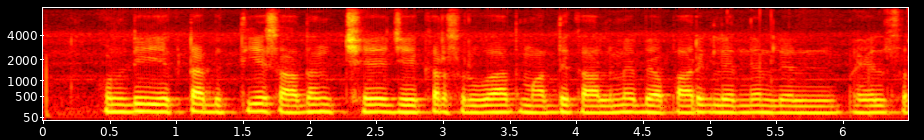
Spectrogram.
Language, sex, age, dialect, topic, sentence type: Maithili, male, 18-24, Eastern / Thethi, banking, statement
